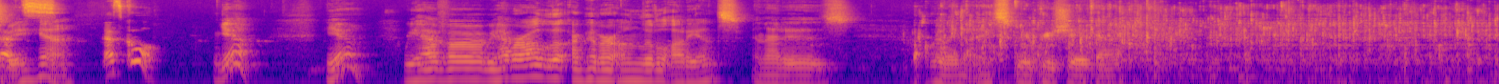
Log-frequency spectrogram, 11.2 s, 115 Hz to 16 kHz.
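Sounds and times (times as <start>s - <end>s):
speech: 0.0s - 9.4s
photographic stop bath liquid pouring into a sink: 6.7s - 11.2s.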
